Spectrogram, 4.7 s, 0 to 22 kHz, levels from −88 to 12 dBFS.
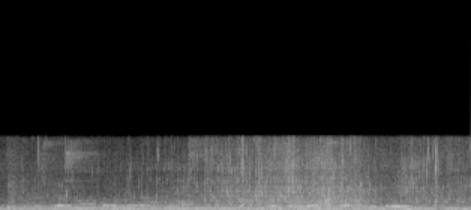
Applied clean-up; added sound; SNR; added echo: none; Waves, surf; -5 dB; reverberation time 1.0 s.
